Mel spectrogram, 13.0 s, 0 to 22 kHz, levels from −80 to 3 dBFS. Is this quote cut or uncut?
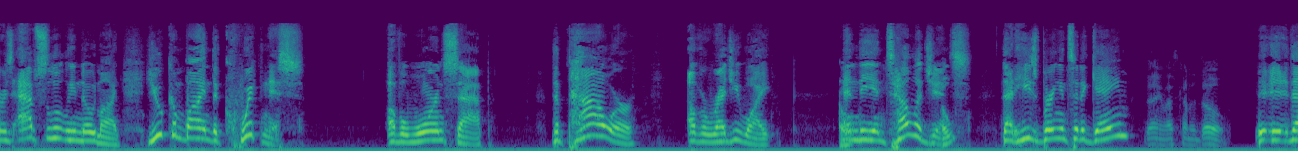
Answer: cut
